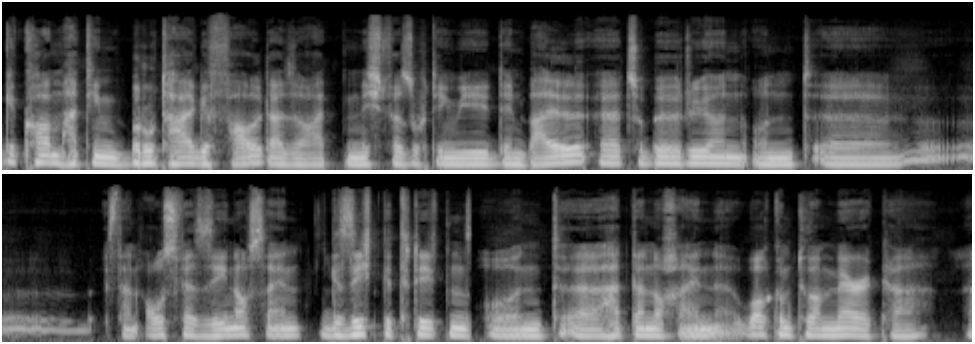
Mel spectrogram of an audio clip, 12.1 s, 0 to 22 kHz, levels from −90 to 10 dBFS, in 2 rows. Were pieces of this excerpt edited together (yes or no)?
yes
